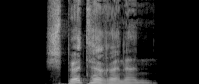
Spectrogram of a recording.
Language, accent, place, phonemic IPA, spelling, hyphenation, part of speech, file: German, Germany, Berlin, /ˈʃpœtəʁɪnən/, Spötterinnen, Spöt‧te‧rin‧nen, noun, De-Spötterinnen.ogg
- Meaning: plural of Spötterin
